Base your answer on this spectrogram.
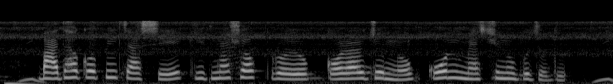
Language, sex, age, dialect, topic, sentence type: Bengali, female, 18-24, Rajbangshi, agriculture, question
